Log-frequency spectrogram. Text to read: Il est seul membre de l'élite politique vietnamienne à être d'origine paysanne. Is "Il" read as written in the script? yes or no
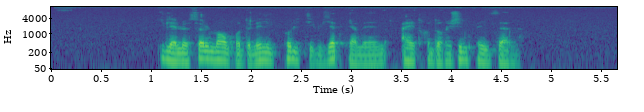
yes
